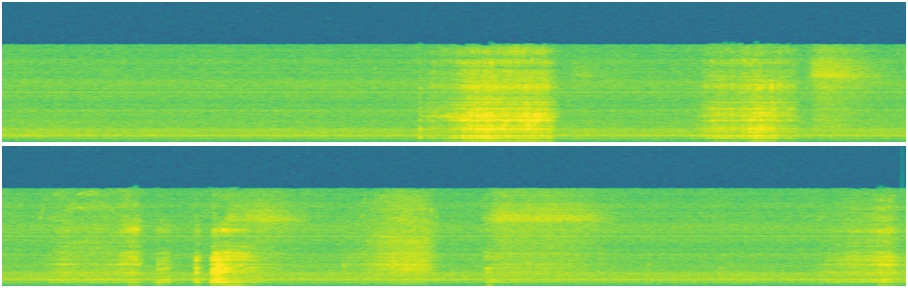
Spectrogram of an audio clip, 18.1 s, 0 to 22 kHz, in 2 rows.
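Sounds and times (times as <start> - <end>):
man snoring: 4.2 - 5.6, 7.0 - 8.1, 9.6 - 11.8, 12.7 - 14.7, 17.2 - 18.0.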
